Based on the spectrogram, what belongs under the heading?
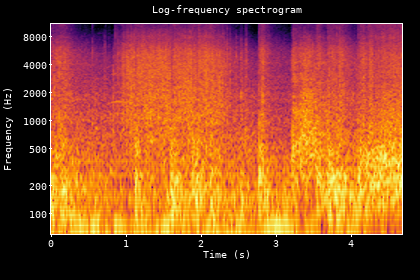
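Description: Fireworks display: aerial shells bursting in quick succession, with overlapping bangs over a continuous rush of noise and one sharp bang a little before three seconds in.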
